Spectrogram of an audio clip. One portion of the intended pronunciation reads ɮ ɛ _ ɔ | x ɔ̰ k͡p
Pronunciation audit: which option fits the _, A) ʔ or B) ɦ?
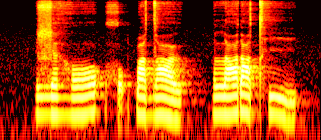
B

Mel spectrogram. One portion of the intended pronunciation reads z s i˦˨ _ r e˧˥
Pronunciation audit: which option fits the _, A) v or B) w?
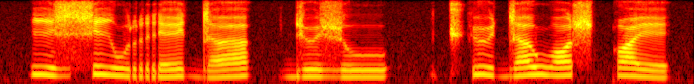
B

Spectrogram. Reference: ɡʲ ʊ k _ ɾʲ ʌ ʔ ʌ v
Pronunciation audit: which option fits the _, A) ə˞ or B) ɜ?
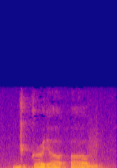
A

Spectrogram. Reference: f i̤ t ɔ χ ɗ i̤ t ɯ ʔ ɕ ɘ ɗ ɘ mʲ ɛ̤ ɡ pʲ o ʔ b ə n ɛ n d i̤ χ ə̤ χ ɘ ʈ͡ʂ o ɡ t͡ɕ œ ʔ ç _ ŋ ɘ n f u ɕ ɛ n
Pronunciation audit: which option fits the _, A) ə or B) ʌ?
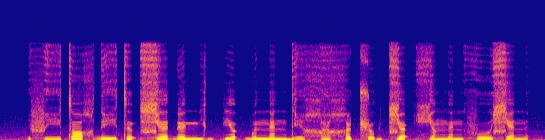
B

